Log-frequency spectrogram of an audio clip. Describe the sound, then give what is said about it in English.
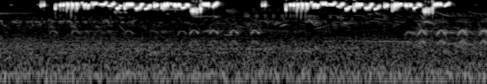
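A male grasshopper sparrow delivers two rapid, high-pitched outbursts of song, each opened by a brief single note and then a tumbling rush of thin, intricate notes, heard clearly on their own. “Now listen to the grasshopper sparrow's outburst slowed down, so you can hear just how intricate it really is.”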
